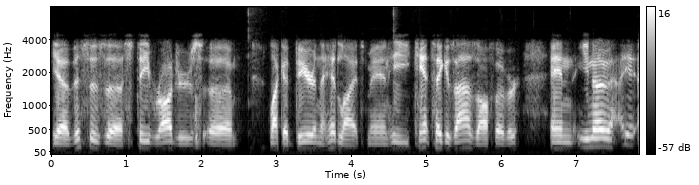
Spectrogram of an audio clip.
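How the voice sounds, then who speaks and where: A man's mid-range voice comes over a narrow, phone-like line with no room sound. He is a podcast co-host discussing a film casually, in a halting, reflective and appreciative manner. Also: medium pitch, no echo. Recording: thin phone-like line, dry.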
